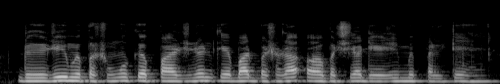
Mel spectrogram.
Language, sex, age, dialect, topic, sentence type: Hindi, male, 46-50, Awadhi Bundeli, agriculture, statement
